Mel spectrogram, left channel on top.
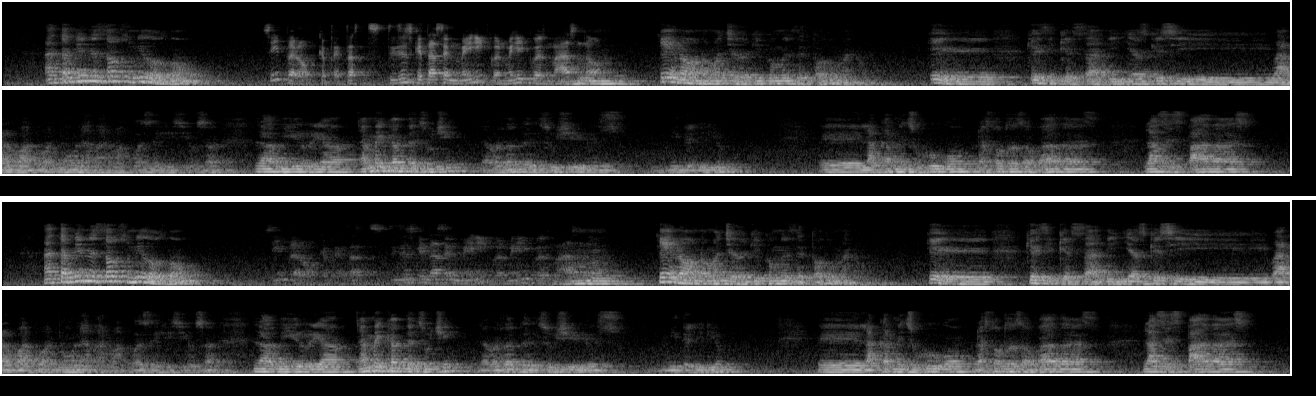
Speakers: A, on the right; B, on the left.
A: Ah, también en Estados Unidos, ¿no?
B: sí, pero que pe- estás- dices que estás en México, en México es más,
A: Ujú.
B: ¿no?
A: Sí, no, no manches, aquí comes de todo, mano. Que, que si quesadillas, que si barbacoa. No, la barbacoa es deliciosa. La birria. A mí me encanta el sushi. La verdad, el sushi es mi delirio. Eh, la carne en su jugo, las tortas ahogadas, las espadas.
